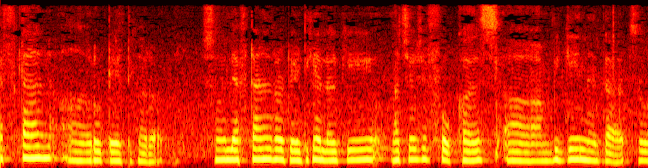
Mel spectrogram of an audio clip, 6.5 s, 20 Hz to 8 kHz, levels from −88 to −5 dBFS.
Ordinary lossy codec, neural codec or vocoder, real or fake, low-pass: MP3, 32 kbps; vocoder, 22.05 kHz, 80 mel bands, WaveNeXt; fake; 7.2 kHz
